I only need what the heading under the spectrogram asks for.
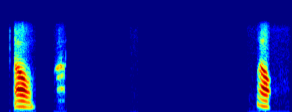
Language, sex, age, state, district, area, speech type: Bodo, male, 18-30, Assam, Kokrajhar, rural, conversation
